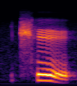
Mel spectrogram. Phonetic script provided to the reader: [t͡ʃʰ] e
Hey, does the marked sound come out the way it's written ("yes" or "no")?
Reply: yes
